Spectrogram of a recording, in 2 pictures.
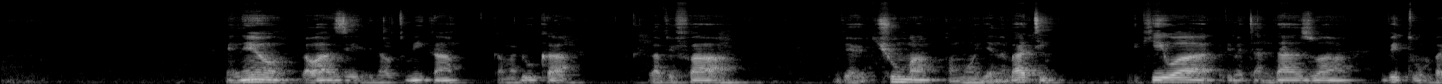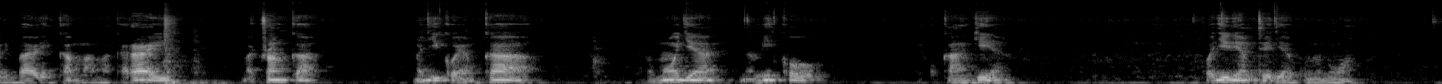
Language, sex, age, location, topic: Swahili, male, 25-35, Dar es Salaam, finance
